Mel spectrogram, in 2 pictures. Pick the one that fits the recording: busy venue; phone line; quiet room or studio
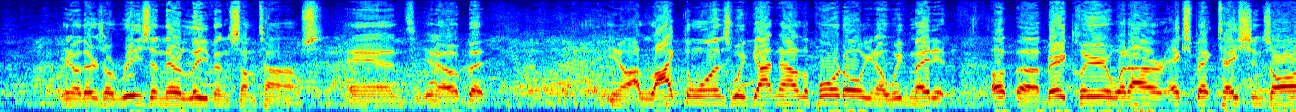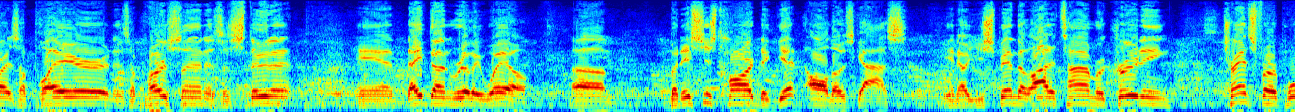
busy venue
